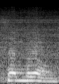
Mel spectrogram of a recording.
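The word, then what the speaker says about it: Braun: También dice el Bom Brown, Bomb Brom es, sí, se pronuncia Bron.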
